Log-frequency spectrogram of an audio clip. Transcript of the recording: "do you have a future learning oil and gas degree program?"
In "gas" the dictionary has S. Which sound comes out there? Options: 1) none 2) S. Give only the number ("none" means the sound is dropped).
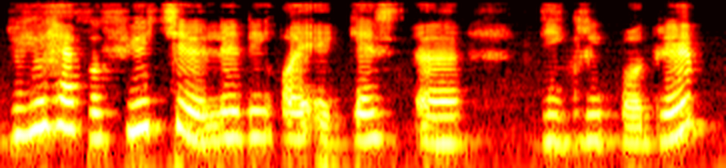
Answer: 1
